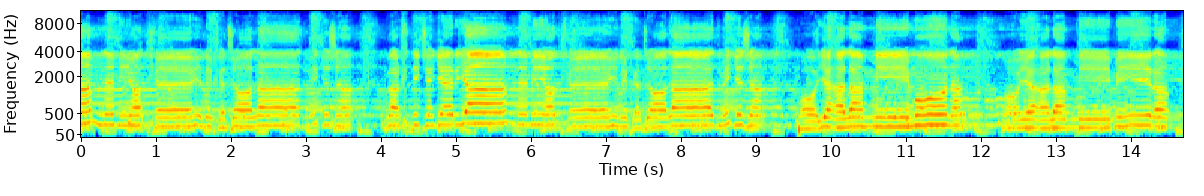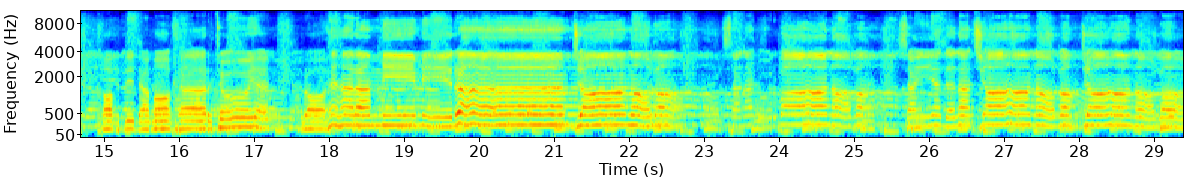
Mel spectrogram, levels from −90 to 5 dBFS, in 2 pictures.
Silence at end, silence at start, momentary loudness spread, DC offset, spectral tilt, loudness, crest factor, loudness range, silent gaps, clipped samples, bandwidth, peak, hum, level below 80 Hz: 0 s; 0 s; 10 LU; under 0.1%; -3.5 dB/octave; -21 LUFS; 18 dB; 4 LU; none; under 0.1%; 11 kHz; -4 dBFS; none; -62 dBFS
